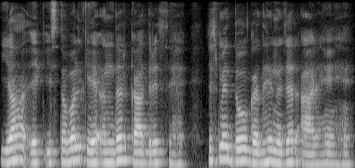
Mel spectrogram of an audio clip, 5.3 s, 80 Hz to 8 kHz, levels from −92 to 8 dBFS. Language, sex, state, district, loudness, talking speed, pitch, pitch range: Hindi, male, Jharkhand, Ranchi, -16 LUFS, 170 wpm, 145 Hz, 140-165 Hz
